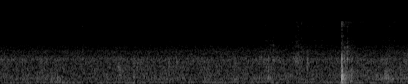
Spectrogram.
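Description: Faint handling of a fabric lunch bag and its strap, with small ticks and one sharp click about three and a half seconds in as a plastic strap clip is fastened to the bag.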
